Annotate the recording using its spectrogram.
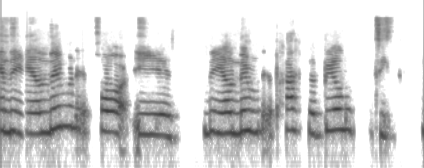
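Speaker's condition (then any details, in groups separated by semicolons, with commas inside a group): Cerebral palsy; mild form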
